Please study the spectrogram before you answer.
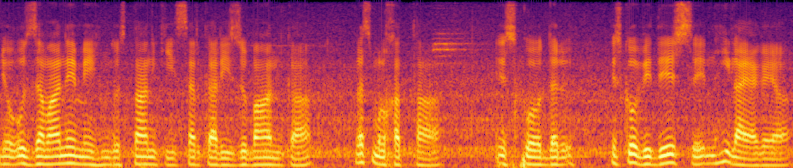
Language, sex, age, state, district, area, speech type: Urdu, male, 18-30, Delhi, South Delhi, urban, spontaneous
